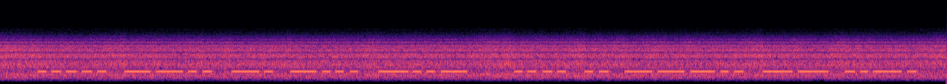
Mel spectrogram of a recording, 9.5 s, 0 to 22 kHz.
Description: Morse code, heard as a keyed tone, hand-sent with a straight key, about 17 wpm, 600 Hz, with radio static. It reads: 5ZNBX HI8MF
